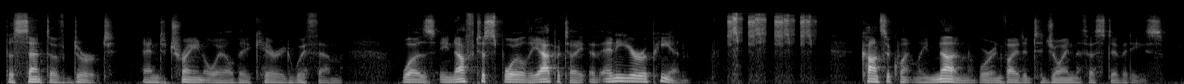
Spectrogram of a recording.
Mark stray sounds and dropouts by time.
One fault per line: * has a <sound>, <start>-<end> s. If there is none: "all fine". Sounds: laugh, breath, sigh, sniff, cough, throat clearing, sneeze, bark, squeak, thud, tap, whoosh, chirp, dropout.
* has a laugh, 7.3-8.2 s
